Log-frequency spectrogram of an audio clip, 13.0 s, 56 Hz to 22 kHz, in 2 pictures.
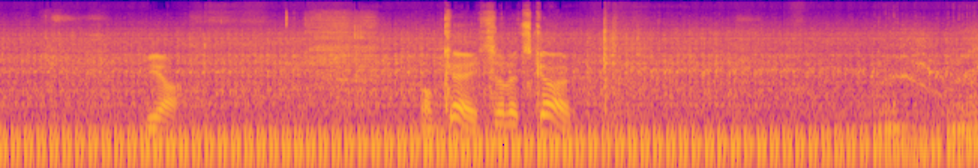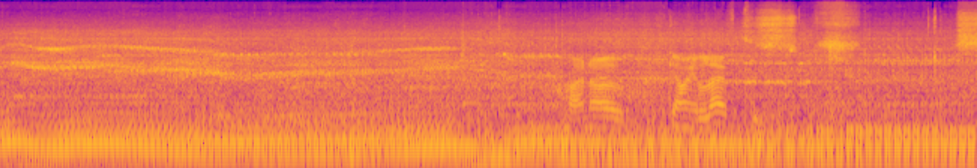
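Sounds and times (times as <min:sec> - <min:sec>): motorcycle engine revving and pulling away: 0:00.0 - 0:13.0.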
